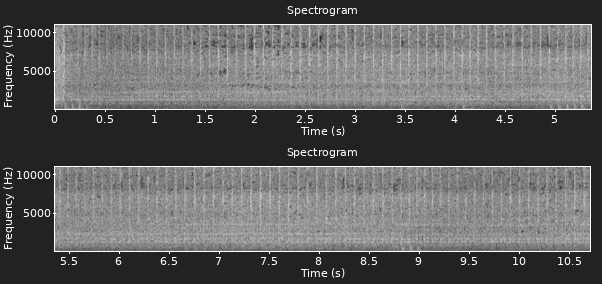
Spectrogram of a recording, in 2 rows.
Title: Audi A4 B8 2009 2.0 TFSI Ticking noise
